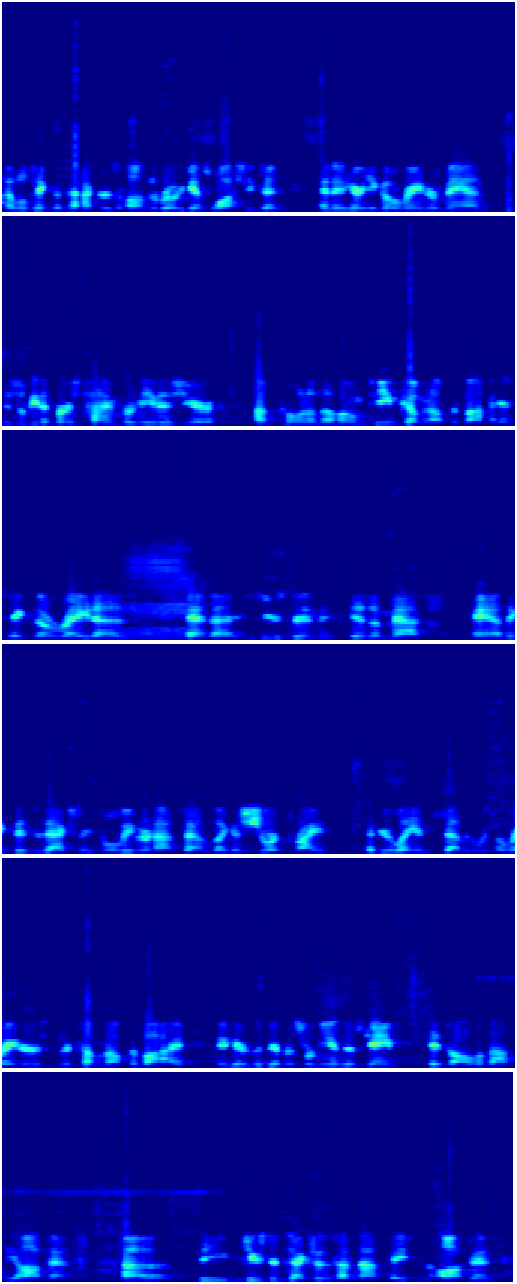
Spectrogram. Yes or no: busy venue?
yes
